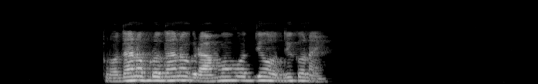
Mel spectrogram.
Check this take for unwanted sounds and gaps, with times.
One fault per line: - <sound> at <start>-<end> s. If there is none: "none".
none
